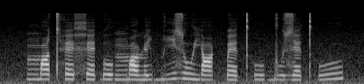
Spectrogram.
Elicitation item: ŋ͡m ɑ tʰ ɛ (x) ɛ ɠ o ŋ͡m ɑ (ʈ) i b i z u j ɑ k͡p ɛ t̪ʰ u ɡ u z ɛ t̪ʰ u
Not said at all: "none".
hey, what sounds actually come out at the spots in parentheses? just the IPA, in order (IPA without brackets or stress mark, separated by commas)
x, ɳ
